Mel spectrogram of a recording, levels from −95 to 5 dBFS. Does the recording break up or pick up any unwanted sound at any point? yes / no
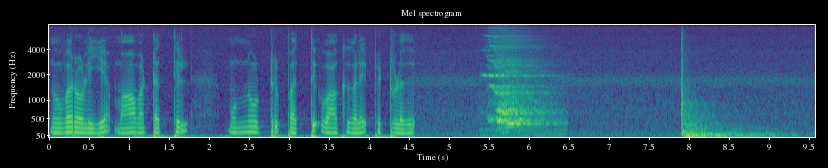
yes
